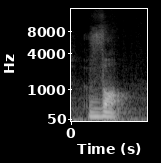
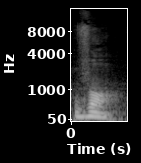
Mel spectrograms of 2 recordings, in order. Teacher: The N is not really articulated. The vowel sound before it is nasalized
